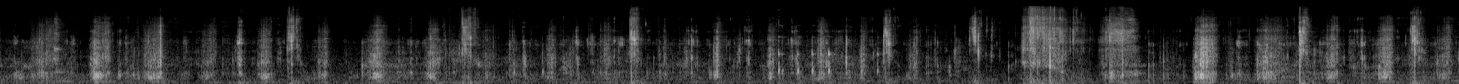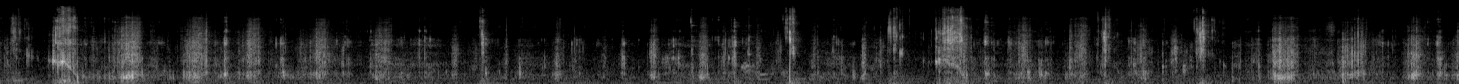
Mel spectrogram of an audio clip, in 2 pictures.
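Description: A person chewing crispy deep-fried street food: a continuous run of irregular crunches and crackles as the food is bitten and chewed, with a few louder crunches along the way.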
